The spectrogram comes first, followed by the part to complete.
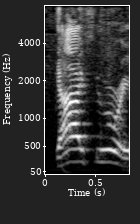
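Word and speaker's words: Guy Fieri: away if we want to G Guy Fiore guy fiori is how you pronounce his name he has restaurants on board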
